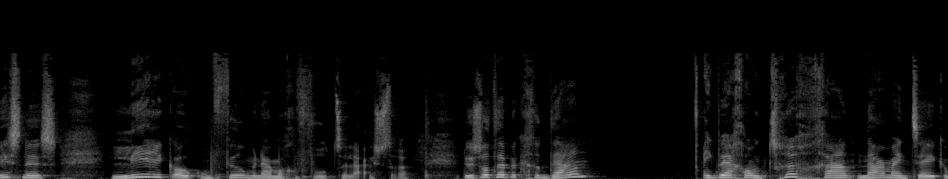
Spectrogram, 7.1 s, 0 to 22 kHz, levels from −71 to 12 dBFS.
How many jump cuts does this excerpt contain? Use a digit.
0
